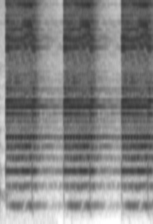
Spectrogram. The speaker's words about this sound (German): Spoiler-Alarm!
